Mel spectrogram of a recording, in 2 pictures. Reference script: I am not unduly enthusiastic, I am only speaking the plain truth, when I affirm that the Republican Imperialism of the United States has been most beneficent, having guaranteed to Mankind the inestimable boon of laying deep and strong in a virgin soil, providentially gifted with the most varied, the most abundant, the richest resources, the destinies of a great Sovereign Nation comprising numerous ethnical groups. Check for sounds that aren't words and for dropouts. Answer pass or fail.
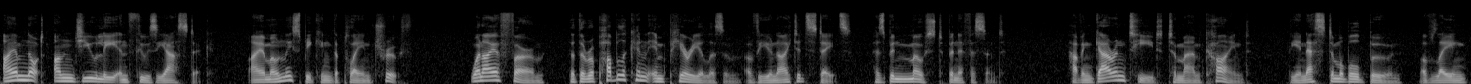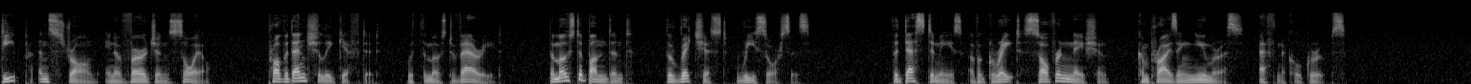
pass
